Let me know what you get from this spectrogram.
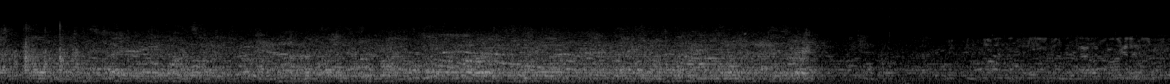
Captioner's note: applause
